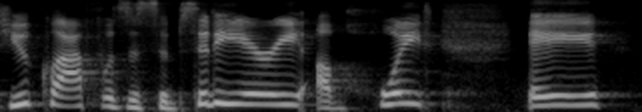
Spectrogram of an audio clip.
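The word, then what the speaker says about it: Hoechst: how to pronounce this host host or host AG upon its name oh it's pronounced Hoyt got it in there uh Hoyt AG upon its name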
